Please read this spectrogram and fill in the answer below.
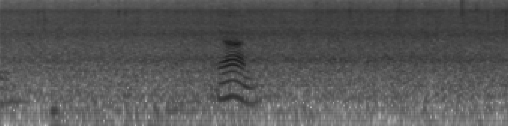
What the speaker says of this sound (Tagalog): Sa wakas, umulan din.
